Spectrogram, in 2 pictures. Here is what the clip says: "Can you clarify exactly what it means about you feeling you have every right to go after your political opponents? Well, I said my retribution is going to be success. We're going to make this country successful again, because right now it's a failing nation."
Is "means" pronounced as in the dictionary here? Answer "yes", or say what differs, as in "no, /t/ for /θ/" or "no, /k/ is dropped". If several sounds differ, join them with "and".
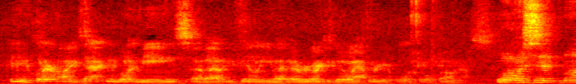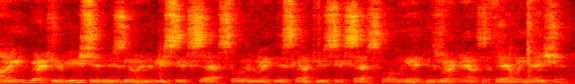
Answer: yes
